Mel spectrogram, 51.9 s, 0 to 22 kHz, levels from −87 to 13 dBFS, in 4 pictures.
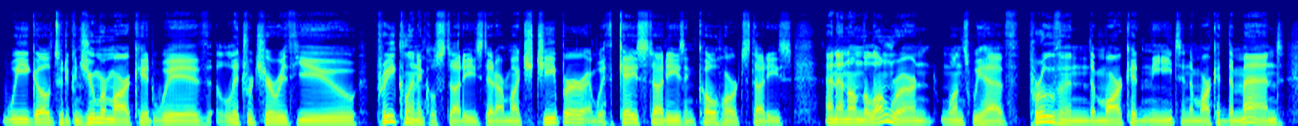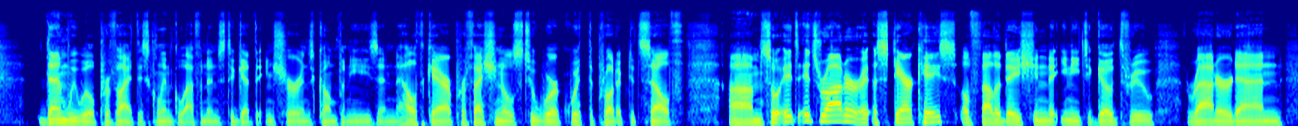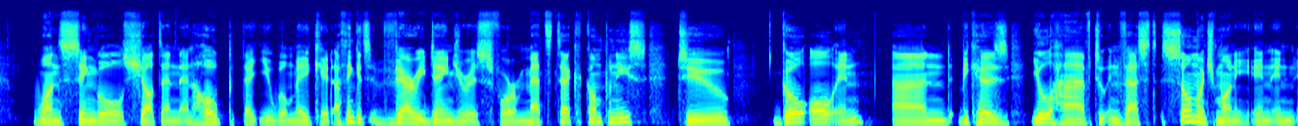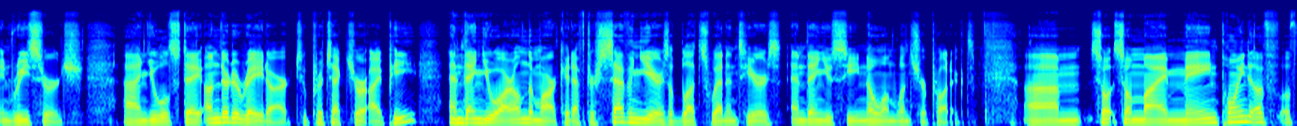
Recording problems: none

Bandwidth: 14.5 kHz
